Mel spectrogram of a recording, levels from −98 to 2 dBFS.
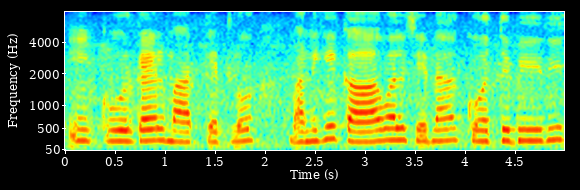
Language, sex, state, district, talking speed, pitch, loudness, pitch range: Telugu, female, Andhra Pradesh, Sri Satya Sai, 70 wpm, 230 Hz, -17 LUFS, 210-240 Hz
